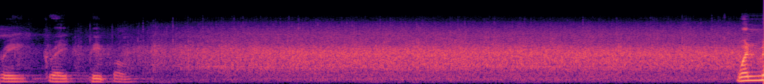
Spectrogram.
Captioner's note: applause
